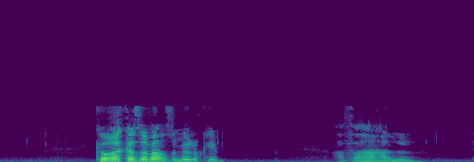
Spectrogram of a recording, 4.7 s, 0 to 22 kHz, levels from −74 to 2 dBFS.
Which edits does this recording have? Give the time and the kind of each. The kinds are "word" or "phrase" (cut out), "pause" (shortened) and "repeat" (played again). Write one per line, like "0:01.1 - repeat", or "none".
none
